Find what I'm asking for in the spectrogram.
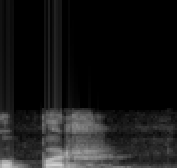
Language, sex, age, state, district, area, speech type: Punjabi, male, 30-45, Punjab, Kapurthala, urban, read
